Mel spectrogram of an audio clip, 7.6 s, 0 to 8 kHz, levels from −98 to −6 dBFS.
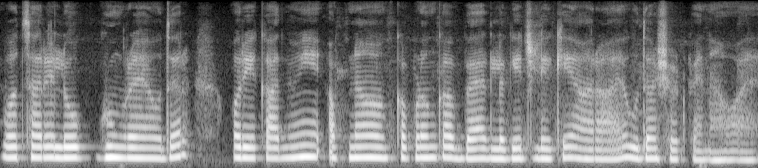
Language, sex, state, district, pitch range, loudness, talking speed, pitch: Hindi, female, Goa, North and South Goa, 175-195 Hz, -13 LUFS, 190 wpm, 190 Hz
